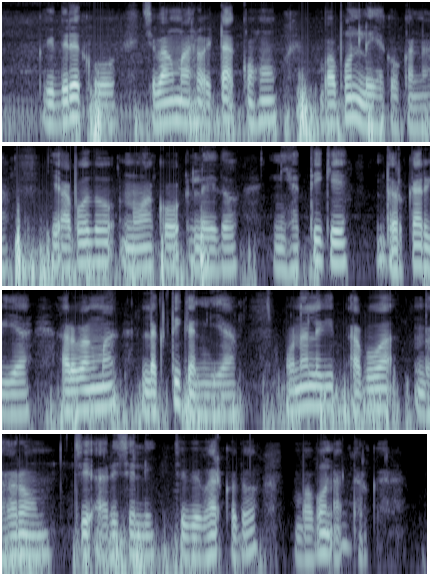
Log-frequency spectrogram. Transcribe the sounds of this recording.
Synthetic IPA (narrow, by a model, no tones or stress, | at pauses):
ɡid̪ɾəkʰɔsɛbaŋmaɦɾɔʔɛʈa̰ʔkɔ̃ɦɔ̃babɔnləjakɔkanad͡ʒɛʔabɔd̪ɔnɔwakɔləjd̪ɔniɦət̪ikɛ | d̪ɔɾkaɾɡɛjaa̰ɾbaŋmaləkt̪ikanɡɛjaɔnaləɡit̪̚abɔwaʔd̪ʱɔɾɔmt͡ʃɛʔaɾisəlit͡ʃɛbjabɔɦaɾkɔd̪ɔ | babɔnʔa̰ʔd̪ɔɾkḁɾ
